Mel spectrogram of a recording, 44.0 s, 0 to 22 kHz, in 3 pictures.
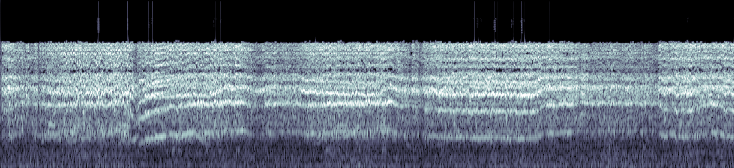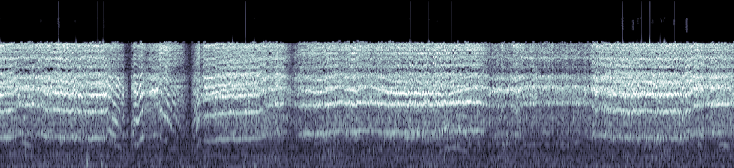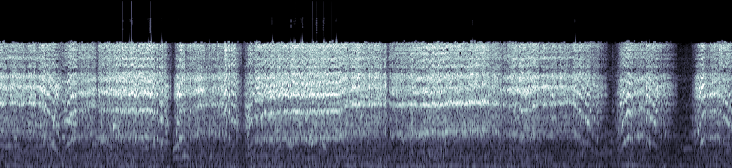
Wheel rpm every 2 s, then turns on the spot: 220, 200, 220, 220, 210, 220, 230, 220, 150, 120, 220, 220, 220, 220, 230, 180, 180, 170, 220, 220, 160, 60.
none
